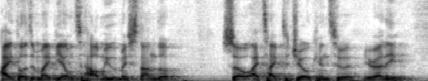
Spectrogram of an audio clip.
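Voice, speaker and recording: The speaker talks at a fairly quick pace in a Liverpool accent, with ordinary pitch variation. There is noticeable background noise and audible room echo. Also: man. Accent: Scouse. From Liverpool, England. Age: 30s. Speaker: stand-up comedian. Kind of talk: stand-up. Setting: stage with audience. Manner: hesitant, many fillers.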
